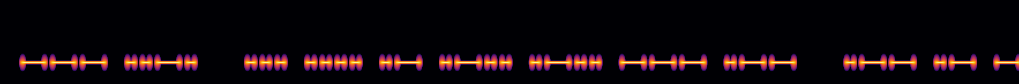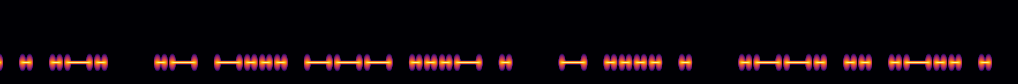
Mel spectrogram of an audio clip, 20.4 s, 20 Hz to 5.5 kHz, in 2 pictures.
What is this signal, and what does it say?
Morse code, heard as a keyed tone, about 16 wpm, 700 Hz. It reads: OF SHALLOW WATER ABOVE THE PILE
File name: CW-The-Big-Twoheaded-River-2-16WPM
